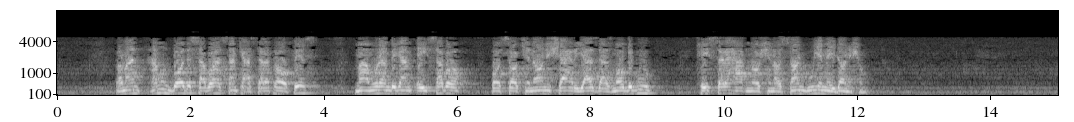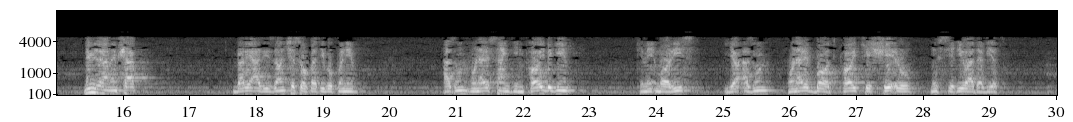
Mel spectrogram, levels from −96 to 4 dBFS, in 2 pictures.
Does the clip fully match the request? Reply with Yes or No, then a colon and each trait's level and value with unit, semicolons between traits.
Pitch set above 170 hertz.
Yes: medium, 185 Hz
